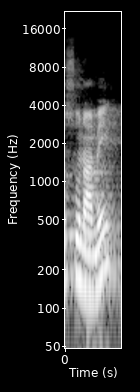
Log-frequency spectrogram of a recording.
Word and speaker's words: tsunami: जो स्त्रीलिंग होती है टी से शुरू होती है मित्रों टी क्या होता है साइलेंट होता है फिर एस यू एन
